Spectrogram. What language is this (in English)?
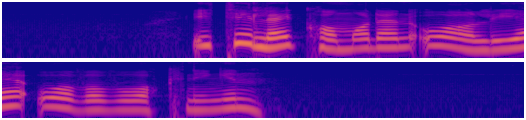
Norwegian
